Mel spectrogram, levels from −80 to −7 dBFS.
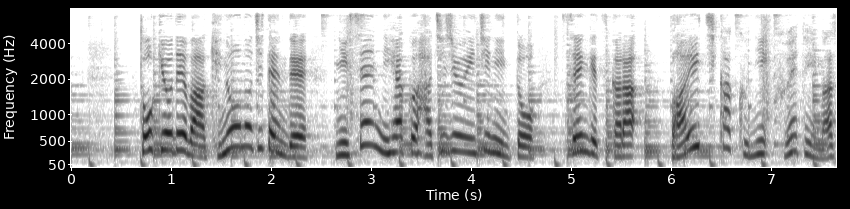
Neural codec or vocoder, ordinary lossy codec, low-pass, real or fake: none; none; 7.2 kHz; real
